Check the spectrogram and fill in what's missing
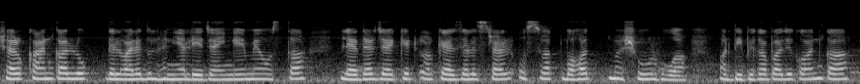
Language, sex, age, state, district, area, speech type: Urdu, female, 18-30, Delhi, North East Delhi, urban, spontaneous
